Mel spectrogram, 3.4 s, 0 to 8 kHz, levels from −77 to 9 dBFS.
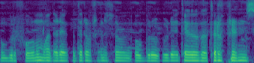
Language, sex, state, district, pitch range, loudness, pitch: Kannada, male, Karnataka, Raichur, 125-135 Hz, -19 LUFS, 130 Hz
